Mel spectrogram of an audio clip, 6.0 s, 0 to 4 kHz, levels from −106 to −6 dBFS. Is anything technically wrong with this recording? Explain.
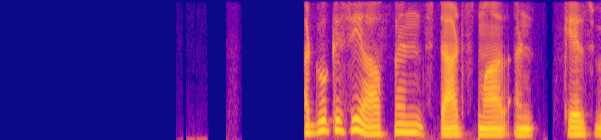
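Yes. There are two faults.

Comfort noise replaces the background from 0.0 to 3.04 s, 4.33 to 4.41 s and 5.43 to 5.65 s. The sender likely stopped transmitting during pauses. The background turns flat and featureless, about 9, 7 and 11 dB quieter.

An onset is clipped by the voice detector at 3.02 to 3.04 s. The detector likely reacted late, dropping the first 20 ms. The speech then begins abruptly, without its soft start.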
